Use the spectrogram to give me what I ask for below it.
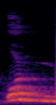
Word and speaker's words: would: ಈಗ ಈ ವುಡ್ ಅನ್ನು ಉಚ್ಚಾರ ಮಾಡುವುದು ಹೇಗಂದ್ರೆ WOOD ವುಡ್ ಉಂಟಲ್ಲ, ಅದರ ಹಾಗೆ ವುಡ್ ಅಂದ್ರೆ ಕಟ್ಟಿಗೆ. ಆ ವುಡ್ ಅನ್ನು ಹೇಗೆ ಉಚ್ಚಾರ ಮಾಡ್ತೀರೋ ಹಾಗೆಯೇ ಇದನ್ನು ಉಚ್ಚಾರ ಮಾಡಬೇಕು. ಇಲ್ಲಿ ಎಲ್ ಅಕ್ಷರವನ್ನು ಉಚ್ಚಾರ ಮಾಡುವುದಿಲ್ಲ, ಅದು ಸೈಲೆಂಟ್. ಸರಿನಾ?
